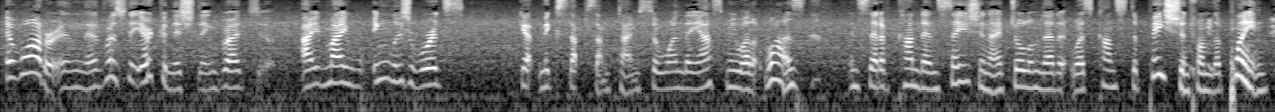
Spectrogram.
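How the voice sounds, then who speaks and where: A woman's voice: mid-range voice, normal speed, noisy background. A woman from the Netherlands with a Dutch accent, a native Dutch speaker, telling stories from her flight attendant days and laughing often. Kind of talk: casual anecdote telling.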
